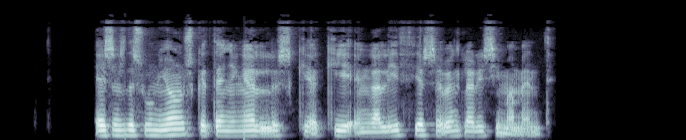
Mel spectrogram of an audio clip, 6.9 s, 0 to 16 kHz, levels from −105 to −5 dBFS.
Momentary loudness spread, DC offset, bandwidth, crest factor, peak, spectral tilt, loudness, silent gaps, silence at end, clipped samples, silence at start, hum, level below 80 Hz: 6 LU; under 0.1%; 9.4 kHz; 18 dB; -2 dBFS; -5 dB/octave; -20 LUFS; none; 1.35 s; under 0.1%; 0.95 s; none; -62 dBFS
